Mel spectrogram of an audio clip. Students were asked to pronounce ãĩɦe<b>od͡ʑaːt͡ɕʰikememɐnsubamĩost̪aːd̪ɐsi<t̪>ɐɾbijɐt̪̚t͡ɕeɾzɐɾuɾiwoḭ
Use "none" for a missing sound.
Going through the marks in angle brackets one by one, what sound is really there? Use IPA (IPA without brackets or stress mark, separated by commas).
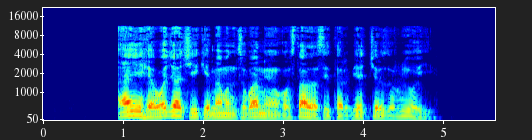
w, t̪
